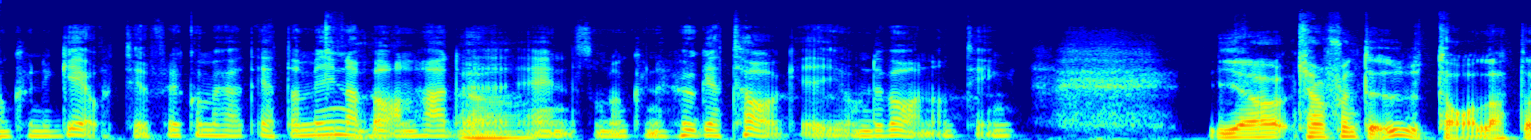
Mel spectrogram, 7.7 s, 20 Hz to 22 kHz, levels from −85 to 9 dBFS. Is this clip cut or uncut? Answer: uncut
